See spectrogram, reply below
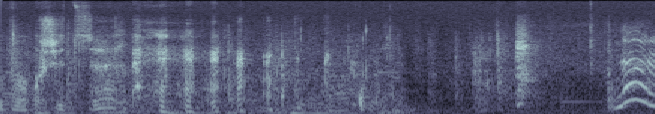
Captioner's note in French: Rire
